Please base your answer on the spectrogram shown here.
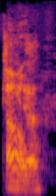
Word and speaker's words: Tiede: So his last name is spelled Tiede, but it's pronounced Tiede.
